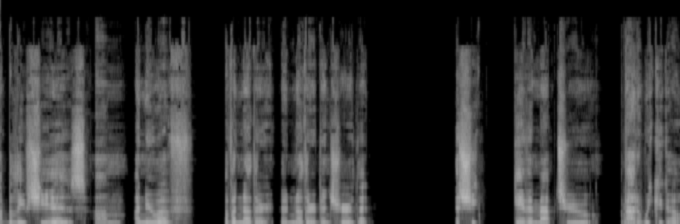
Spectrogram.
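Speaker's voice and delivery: quiet muttering under the breath. Voicing a character answering a question about a map: speaking under her breath. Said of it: "she's speaking under her breath".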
